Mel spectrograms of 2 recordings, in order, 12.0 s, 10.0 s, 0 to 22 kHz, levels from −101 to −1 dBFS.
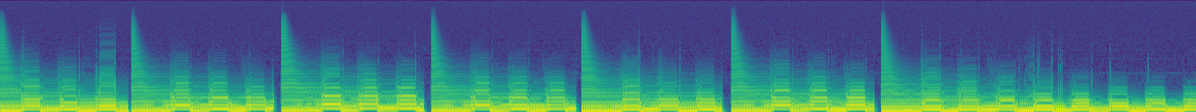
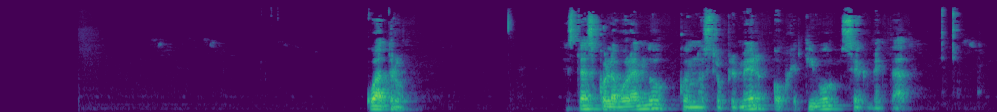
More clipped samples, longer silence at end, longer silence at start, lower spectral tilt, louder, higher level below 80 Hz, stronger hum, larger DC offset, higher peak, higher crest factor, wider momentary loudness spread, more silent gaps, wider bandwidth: first, 0.5% vs under 0.1%; second, 0 s vs 0.4 s; second, 0 s vs 3.7 s; first, -9.5 dB/octave vs -4 dB/octave; first, -11 LUFS vs -32 LUFS; first, -14 dBFS vs -76 dBFS; neither; first, 0.2% vs under 0.1%; first, 0 dBFS vs -12 dBFS; second, 8 dB vs 24 dB; second, 2 LU vs 21 LU; neither; second, 8.6 kHz vs 16 kHz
